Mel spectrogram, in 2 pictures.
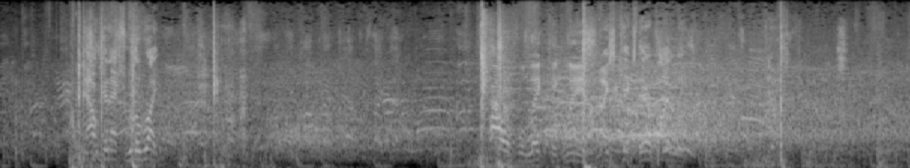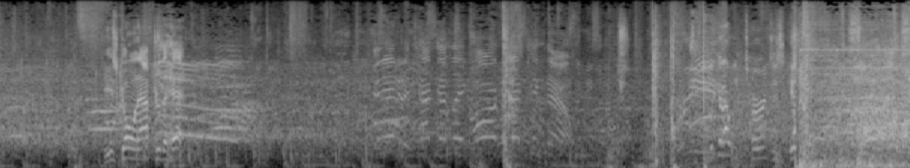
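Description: Punches and kicks land with sharp thuds.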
